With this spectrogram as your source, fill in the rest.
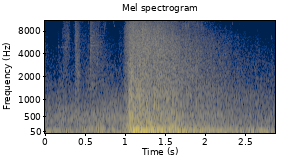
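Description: A bolt of lightning crackles sharply.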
